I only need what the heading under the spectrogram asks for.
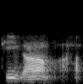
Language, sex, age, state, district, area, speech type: Hindi, male, 60+, Uttar Pradesh, Azamgarh, urban, conversation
